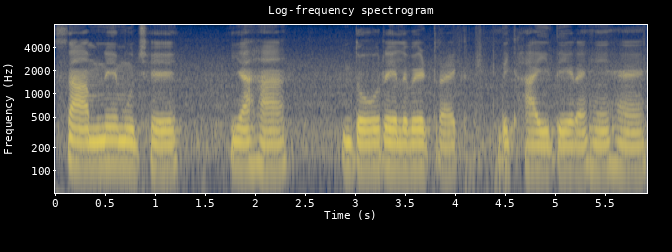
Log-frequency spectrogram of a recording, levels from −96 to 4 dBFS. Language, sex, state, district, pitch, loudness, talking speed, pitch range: Hindi, male, Bihar, Kaimur, 110 Hz, -18 LUFS, 100 wpm, 110-115 Hz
